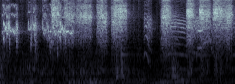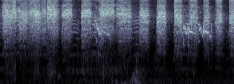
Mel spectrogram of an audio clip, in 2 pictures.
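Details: A budgerigar colony housed for breeding keeps up a fast, overlapping chatter of high buzzy chirps and warbles. The chorus is steady with only short dips in loudness.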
